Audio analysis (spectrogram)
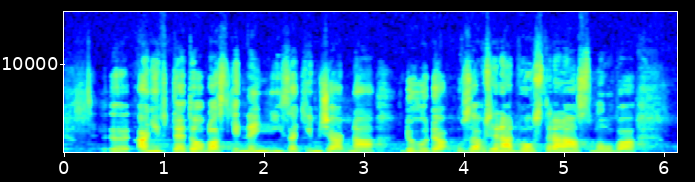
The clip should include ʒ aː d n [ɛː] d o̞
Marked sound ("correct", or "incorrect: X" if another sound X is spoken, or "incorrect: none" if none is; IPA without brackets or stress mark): incorrect: aː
